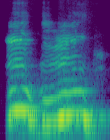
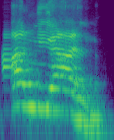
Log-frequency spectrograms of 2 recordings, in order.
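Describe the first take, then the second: First: It is muffled through closed teeth and lips. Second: It is said loudly with a wide-open mouth.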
